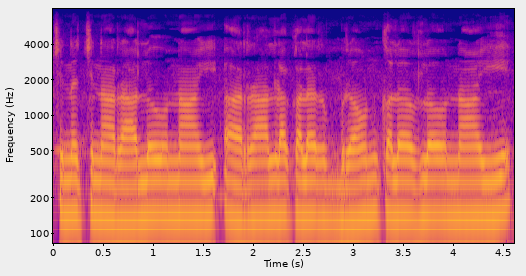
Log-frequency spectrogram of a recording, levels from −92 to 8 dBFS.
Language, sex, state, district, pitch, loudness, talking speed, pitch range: Telugu, male, Telangana, Mahabubabad, 135 Hz, -14 LUFS, 130 wpm, 135-140 Hz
